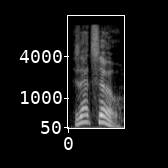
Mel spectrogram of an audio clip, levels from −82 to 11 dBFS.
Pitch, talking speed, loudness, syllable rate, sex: 175 Hz, 220 wpm, -16 LUFS, 4.6 syllables/s, male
